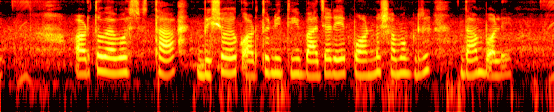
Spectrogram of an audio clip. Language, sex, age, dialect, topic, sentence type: Bengali, female, 18-24, Northern/Varendri, banking, statement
